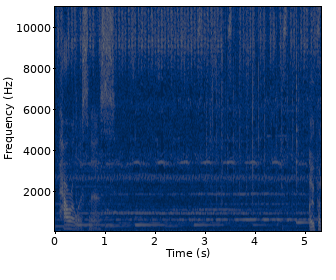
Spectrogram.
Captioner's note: crickets chirp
